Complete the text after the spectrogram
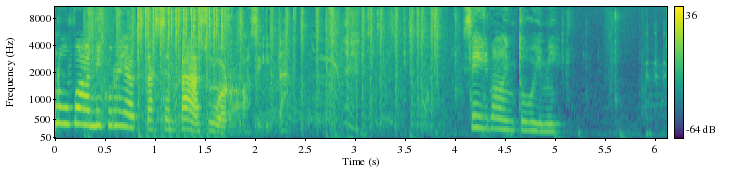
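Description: A pistol fires several sharp shots in quick succession.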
